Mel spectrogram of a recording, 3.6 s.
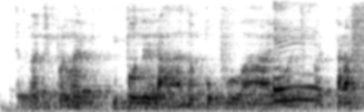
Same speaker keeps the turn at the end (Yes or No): Yes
